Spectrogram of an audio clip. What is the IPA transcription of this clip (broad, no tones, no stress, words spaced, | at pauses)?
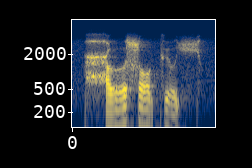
ħɤɬɔkʲɤç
